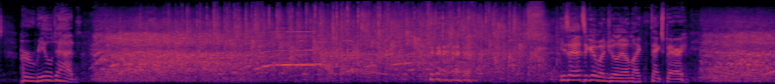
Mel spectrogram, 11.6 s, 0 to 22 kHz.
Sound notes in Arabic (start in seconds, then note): 1.4 ضحك; 3.9 هتاف وتصفيق; 5.2 يضحك; 10.3 ضحك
